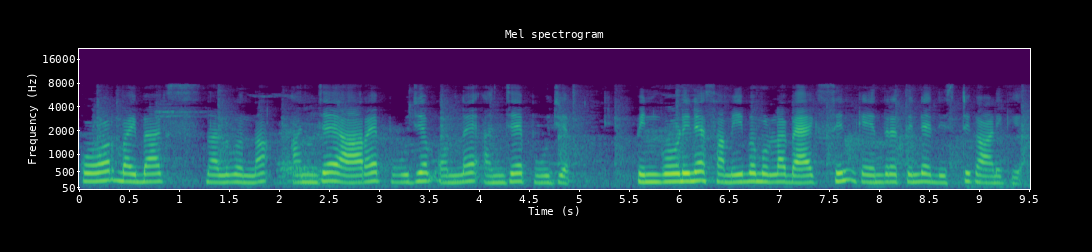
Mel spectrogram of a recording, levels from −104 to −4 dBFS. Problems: background sounds at intervals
